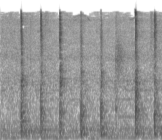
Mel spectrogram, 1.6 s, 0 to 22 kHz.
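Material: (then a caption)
Steel. Seven quick knocks on the bare steel body panel of a Feroza Independen (1994–96) give short, dull, low-pitched thuds with almost no ring, over a steady low background hum. The body has no filler at all and is judged excellent.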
